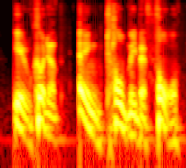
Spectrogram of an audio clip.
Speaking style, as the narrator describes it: he muttered

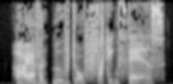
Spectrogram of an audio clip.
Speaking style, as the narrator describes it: he hisses

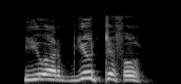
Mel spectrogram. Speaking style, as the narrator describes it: she blurted

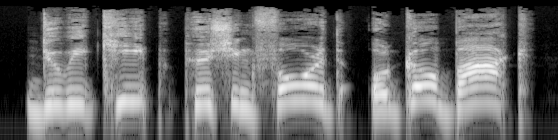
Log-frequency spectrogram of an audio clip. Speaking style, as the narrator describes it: Carly called out, panic tinging her voice

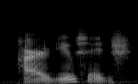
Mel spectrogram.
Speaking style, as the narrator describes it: murmured Twer bitterly

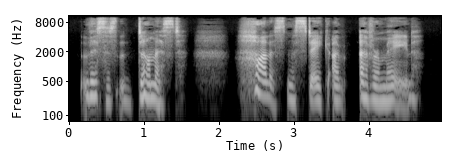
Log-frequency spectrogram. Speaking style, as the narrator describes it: I moaned

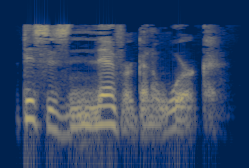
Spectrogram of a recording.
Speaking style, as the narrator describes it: he muttered

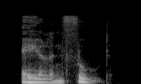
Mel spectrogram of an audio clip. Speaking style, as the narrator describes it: he said

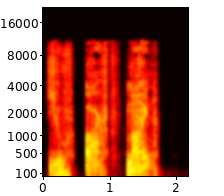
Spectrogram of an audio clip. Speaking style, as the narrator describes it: I growl

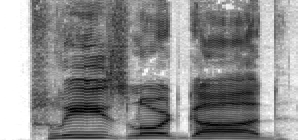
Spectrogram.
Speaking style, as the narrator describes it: I yelled

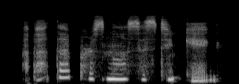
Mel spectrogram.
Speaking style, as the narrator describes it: Meg whispered

